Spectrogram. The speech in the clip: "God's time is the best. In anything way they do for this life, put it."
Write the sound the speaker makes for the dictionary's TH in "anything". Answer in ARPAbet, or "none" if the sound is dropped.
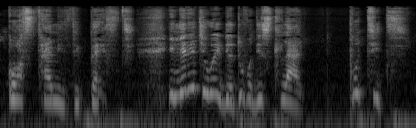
T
